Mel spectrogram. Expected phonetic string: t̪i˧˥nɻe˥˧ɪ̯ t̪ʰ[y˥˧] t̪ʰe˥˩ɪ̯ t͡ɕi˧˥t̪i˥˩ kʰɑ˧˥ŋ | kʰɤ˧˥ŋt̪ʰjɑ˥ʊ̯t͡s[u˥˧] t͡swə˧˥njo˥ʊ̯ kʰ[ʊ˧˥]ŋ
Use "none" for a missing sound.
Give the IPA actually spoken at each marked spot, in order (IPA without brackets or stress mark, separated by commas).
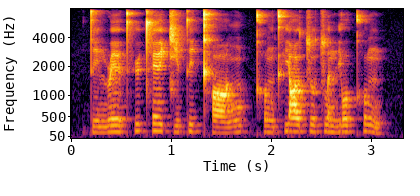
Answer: y˥˧, u˧˥, ʊ˥˩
